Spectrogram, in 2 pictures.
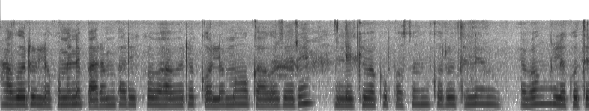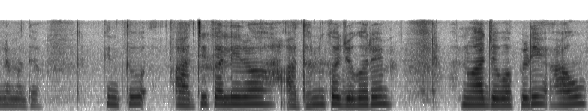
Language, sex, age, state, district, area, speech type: Odia, female, 18-30, Odisha, Subarnapur, rural, spontaneous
